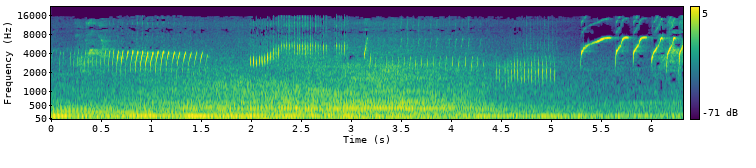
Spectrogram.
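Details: Canary of the white AF type giving buzzy trills and short rattles partly masked by steady noise, ending with a clear burst of quick upward-hooked chips.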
